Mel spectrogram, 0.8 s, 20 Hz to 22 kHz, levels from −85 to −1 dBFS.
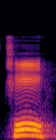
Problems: none marked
